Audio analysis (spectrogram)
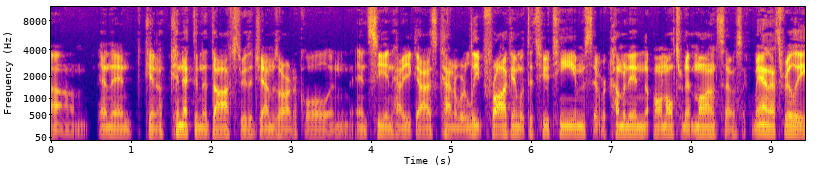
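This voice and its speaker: A man with an American accent talks in a fairly low pitch, hardly pausing. His intonation stays fairly even. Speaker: podcast host. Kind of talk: casual interview chat.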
